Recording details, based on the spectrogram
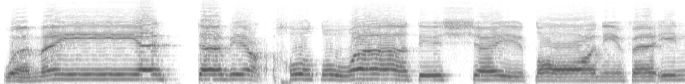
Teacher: Fa'in di sini wajibul gunnah, nun sabdu 2 harakat dengung.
